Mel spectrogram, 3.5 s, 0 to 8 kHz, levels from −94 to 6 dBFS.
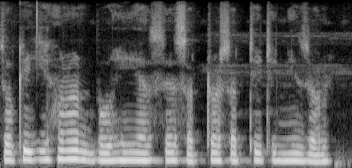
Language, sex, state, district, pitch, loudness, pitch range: Assamese, male, Assam, Sonitpur, 140 Hz, -14 LUFS, 135-145 Hz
